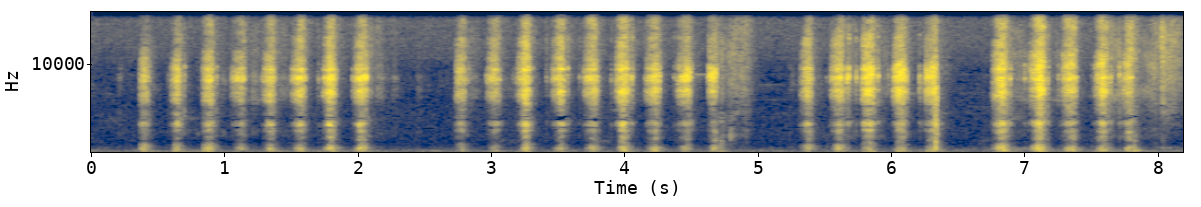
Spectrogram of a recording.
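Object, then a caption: Pencil lead on a sheet of drawing paper. The tip of a pink mechanical pencil traces and scratches lines along a flat white sheet of drawing paper bearing a robe sketch. About 23 quick, bright rasping strokes come in uneven bursts with short pauses between them. Each stroke is dry and soft and ends at once.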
